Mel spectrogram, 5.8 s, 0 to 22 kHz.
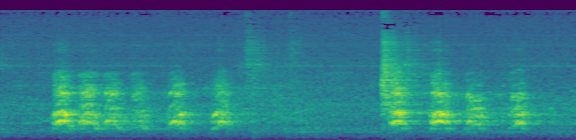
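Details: Dog running around at night, recorded on 21 September 2018, giving two bursts of sharp barks, about five quick barks, a pause of over a second, then four or five more, with a quiet background.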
